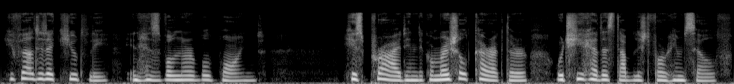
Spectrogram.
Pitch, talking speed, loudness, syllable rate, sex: 205 Hz, 155 wpm, -18 LUFS, 5.7 syllables/s, female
